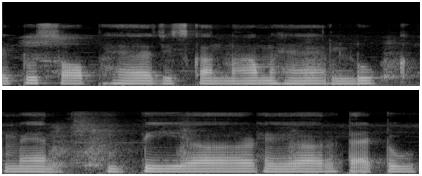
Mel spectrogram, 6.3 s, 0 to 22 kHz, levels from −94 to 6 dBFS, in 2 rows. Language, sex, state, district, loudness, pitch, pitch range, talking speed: Hindi, male, Maharashtra, Sindhudurg, -26 LUFS, 130 Hz, 125-130 Hz, 105 wpm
